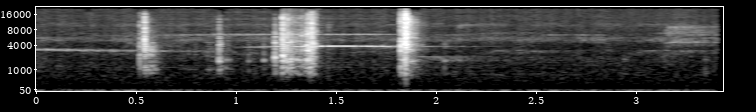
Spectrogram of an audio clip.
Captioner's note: gun clicks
